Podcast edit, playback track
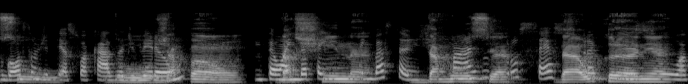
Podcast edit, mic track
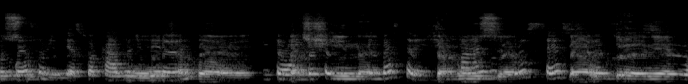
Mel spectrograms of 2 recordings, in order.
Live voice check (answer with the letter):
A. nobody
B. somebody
A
